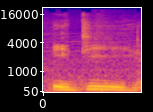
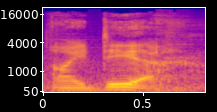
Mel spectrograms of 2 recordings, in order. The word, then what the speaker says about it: idea: Next one of my favourite I always hear : an "idi" I always hear I have an "idi" but no, it's an ideA, similar words, but in English three syllables I-DE-A. Never an "idi".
